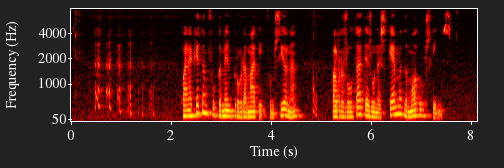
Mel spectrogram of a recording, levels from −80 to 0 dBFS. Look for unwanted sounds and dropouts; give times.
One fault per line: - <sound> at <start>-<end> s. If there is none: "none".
- laugh at 0.5-1.7 s
- chirp at 4.8-4.9 s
